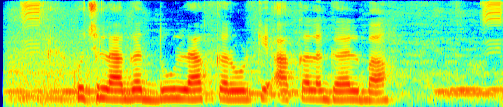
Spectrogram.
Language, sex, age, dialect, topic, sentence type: Bhojpuri, female, 25-30, Western, agriculture, statement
